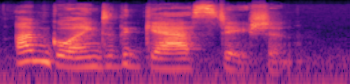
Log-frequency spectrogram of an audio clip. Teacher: Even though in writing, gas station is 2 words. It's not gas station with 2 separate S's. It's gas station. One S connecting the two words.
